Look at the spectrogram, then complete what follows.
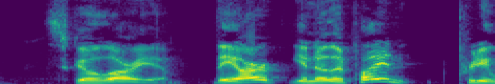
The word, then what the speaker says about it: Scodelario: And I do think it helps that the performers in here, Barry Pepper and Kylie, how you pronounce her last name? Scodelario.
